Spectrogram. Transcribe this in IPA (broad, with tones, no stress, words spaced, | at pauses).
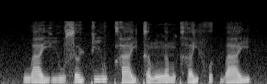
waː˨jiː˨w sɵ˧ɥkiː˥wkʰaː˨jkɐ˨˩m ŋɐ˨˧mkʰɐ˨j fʊ˧k̚waː˨˥j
